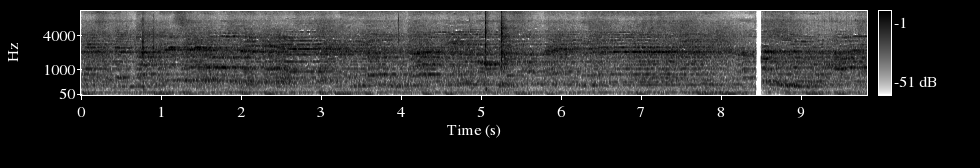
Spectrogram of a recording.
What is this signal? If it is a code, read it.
The noise of a crowd indoors. There is no code.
